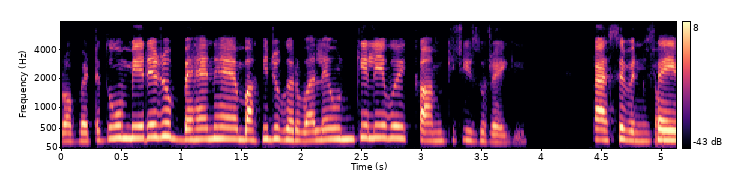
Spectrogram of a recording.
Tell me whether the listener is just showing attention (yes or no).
no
